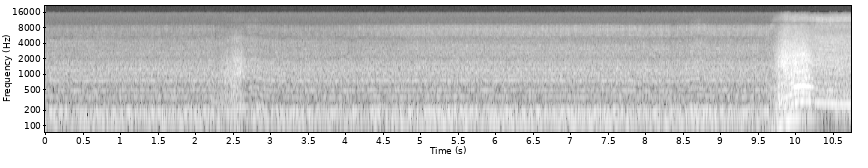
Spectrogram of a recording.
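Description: A sports car engine idles.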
